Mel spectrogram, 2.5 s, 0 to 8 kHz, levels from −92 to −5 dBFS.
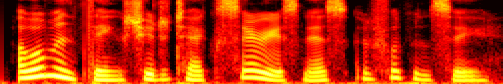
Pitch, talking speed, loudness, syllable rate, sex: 190 Hz, 190 wpm, -19 LUFS, 6.2 syllables/s, female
